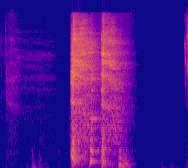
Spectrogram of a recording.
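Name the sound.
coughing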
